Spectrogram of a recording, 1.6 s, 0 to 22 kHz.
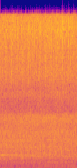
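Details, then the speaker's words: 2005 Ford Crown Victoria 4.6L with failed AC compressor bypassed using a shorter belt: steady, even idle with no squeal, rattle or knock from the belt drive; earlier noise gone, normal idle. "after that i get rid of that noise because it was making a lot of noise it was annoying now it's okay i guess ready to go"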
